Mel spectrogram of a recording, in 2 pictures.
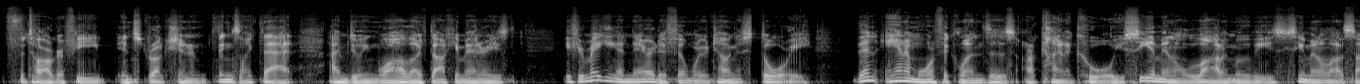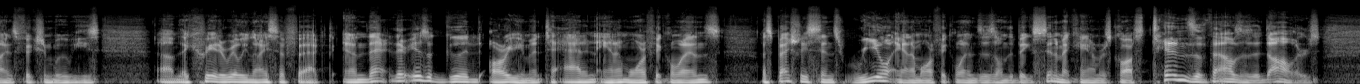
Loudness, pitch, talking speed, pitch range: -18 LUFS, 100 Hz, 180 wpm, 95-115 Hz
